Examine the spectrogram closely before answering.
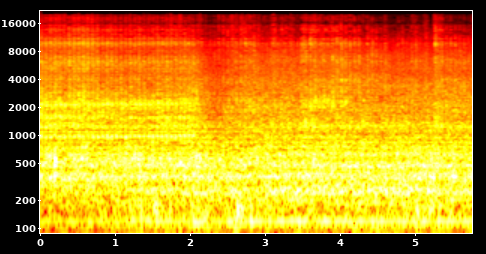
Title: Maytag Performa washing machine noise 1 of 2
